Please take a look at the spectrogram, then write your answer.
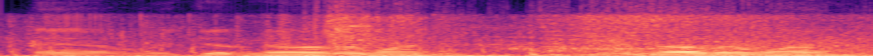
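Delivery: tense gamer cheering; excited, high and loud. Real, not acted. Tense shooting then success.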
